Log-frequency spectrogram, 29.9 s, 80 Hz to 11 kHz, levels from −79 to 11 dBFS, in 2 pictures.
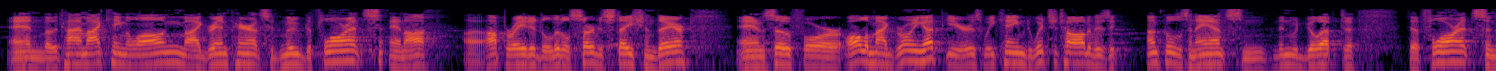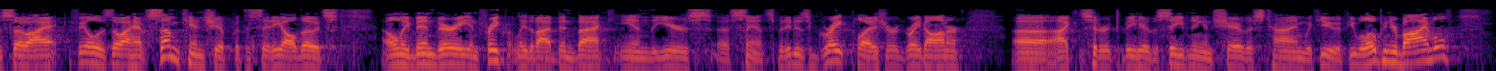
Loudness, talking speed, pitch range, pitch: -25 LUFS, 205 wpm, 115-140 Hz, 125 Hz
